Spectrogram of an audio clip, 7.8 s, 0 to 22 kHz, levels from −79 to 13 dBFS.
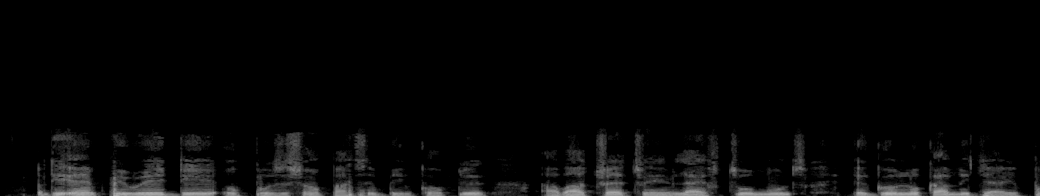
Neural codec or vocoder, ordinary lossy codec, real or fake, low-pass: codec, 16 kHz, 4 kbps, X-Codec, WavLM features, trained on Multilingual LibriSpeech; AAC, 24 kbps; fake; 7.2 kHz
